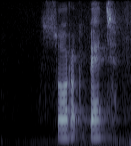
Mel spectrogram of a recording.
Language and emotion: Russian, neutral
